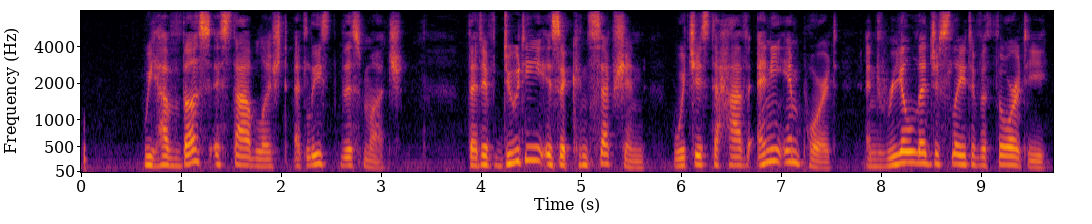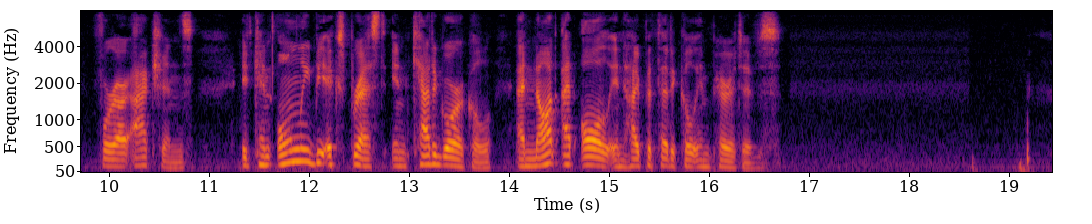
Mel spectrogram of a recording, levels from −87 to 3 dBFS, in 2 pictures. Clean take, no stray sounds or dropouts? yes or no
yes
